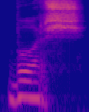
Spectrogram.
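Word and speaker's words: борщ: Finally, sh, right? The double length consonant. Borsh, borsh. And viesh, viesh. No difference in pronunciation despite the presence of the soft sign.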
